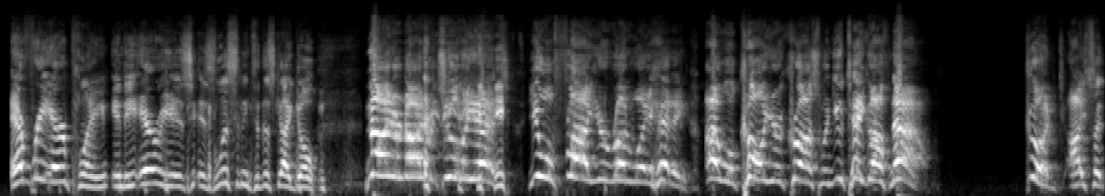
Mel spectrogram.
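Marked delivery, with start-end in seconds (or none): 3.6-10.6 very high, agitated put-on yell. A pilot retells the controller on the radio frequency: imitating a yelling controller. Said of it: "he was yelling at".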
